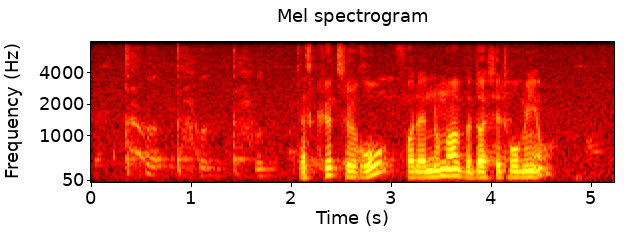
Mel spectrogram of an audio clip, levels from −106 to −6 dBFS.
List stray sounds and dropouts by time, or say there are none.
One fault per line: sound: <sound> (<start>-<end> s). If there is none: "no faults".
sound: cough (0.3-1.9 s)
